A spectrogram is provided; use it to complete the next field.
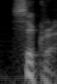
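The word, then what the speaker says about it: SCRA: All right, one question I do have, if you could touch on, and correct me if I'm saying it wrong, is it SICRA? SICRA.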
